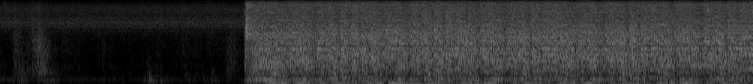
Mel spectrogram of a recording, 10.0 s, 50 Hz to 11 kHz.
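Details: 1972 Toyota FJ40 Land Cruiser with swapped-in LS 4.8L V8, first start attempt: quiet clicks then fast even cranking churn, never catches. Only two primaries warm, spark present elsewhere; stuck fuel injectors mean only two cylinders firing.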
